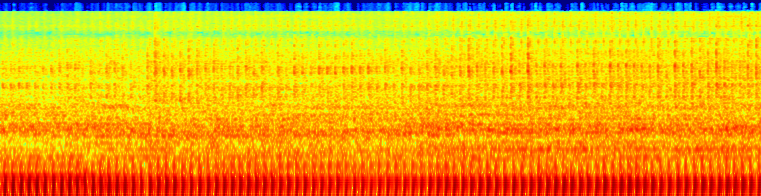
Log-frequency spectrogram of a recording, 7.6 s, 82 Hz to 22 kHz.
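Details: Suzuki Gixxer 155cc single idling with a steady mechanical clatter on every beat, about three a second; the owner neglected the oil. Suspected causes are the cam chain, excessive valve clearance, or piston/ring wear. Internal engine noise, cause not yet confirmed.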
